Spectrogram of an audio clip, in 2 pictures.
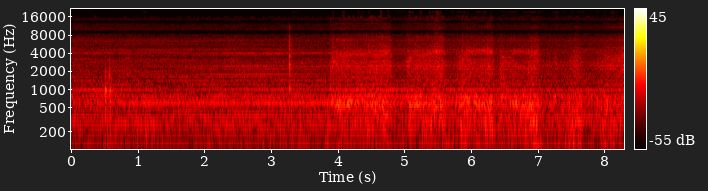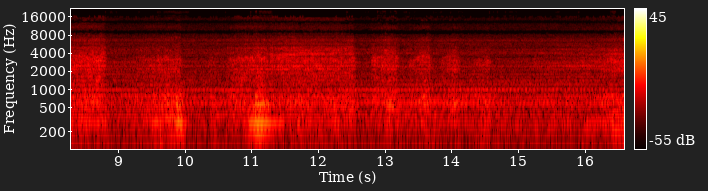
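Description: A live-edge alder wood pot spins on a lathe while being sanded, giving a steady, close rubbing rasp with a low motor hum beneath and rougher bursts in the middle.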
